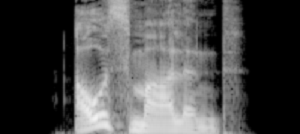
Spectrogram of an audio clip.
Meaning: present participle of ausmalen
- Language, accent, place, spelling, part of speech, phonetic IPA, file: German, Germany, Berlin, ausmalend, verb, [ˈaʊ̯sˌmaːlənt], De-ausmalend.ogg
